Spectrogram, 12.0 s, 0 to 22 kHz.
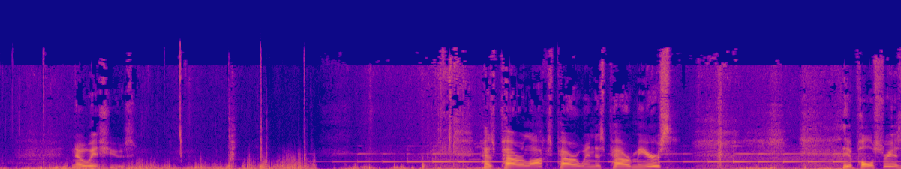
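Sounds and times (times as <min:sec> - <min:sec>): wind: 0:00.0 - 0:12.0
door-open warning tone: 0:04.1 - 0:12.0.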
